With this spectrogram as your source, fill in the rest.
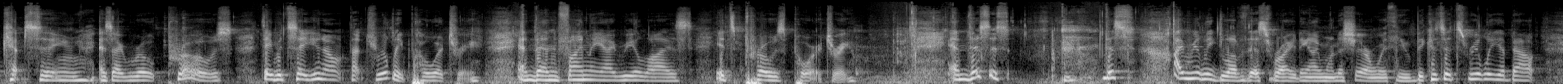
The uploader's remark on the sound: THIS EVENT WAS RECORDED LIVE AT SKYLIGHT BOOKS OCTOBER 7, 2012.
